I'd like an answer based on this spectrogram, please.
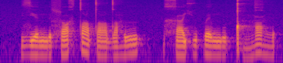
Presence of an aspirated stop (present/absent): present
